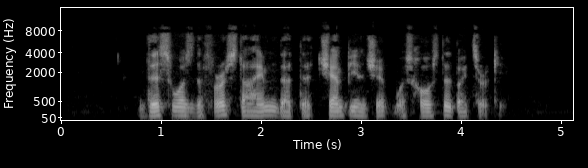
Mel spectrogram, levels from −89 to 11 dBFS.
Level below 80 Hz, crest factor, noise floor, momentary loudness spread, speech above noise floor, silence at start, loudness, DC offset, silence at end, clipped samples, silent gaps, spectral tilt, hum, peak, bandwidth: -64 dBFS; 24 dB; -84 dBFS; 9 LU; 53 dB; 0.8 s; -30 LUFS; under 0.1%; 0.75 s; under 0.1%; none; -3.5 dB/octave; none; -8 dBFS; 9.8 kHz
